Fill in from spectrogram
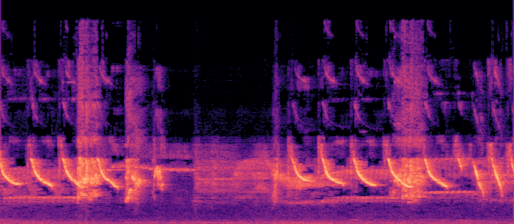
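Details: Canary singing masteran tutor song meant for young canaries: a series of sharp down-slurred whistles, several per second, broken by a short buzzy pause before the sweeping notes resume.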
